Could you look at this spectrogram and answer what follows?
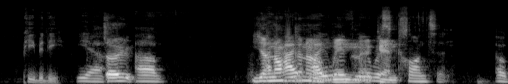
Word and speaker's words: Peabody: a medium-sized town that spelled Peabody but it's pronounced pbd pbd yeah so um content oh god well you're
